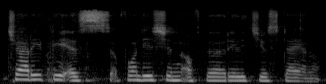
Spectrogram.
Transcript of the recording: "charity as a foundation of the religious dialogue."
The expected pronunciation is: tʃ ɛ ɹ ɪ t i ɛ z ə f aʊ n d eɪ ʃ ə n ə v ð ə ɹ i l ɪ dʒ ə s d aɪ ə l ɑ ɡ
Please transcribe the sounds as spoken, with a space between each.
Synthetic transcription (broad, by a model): tʃ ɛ ɹ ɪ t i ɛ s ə f aʊ n d eɪ ʃ ə n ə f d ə ɹ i l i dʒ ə s d aɪ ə l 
